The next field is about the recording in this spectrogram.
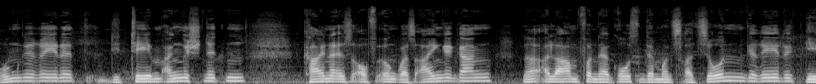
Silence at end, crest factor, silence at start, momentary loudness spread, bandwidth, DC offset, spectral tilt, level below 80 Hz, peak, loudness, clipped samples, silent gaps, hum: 0 s; 14 dB; 0 s; 10 LU; 15.5 kHz; under 0.1%; -7 dB/octave; -42 dBFS; 0 dBFS; -15 LUFS; under 0.1%; none; none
